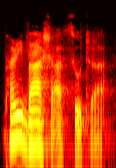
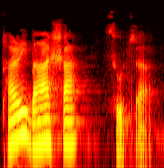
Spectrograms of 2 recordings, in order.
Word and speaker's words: Paribhasha Sutra: Prabhupada has, as I said, there is this Paribhasita Sutra. Can you please say it correctly? I may not say it correctly. Paribhasha Sutra. Paribhasha Sutra.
